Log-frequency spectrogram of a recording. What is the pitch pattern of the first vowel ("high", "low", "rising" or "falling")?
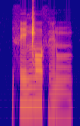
high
